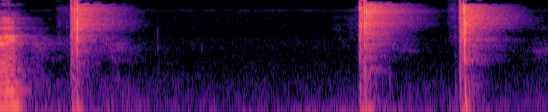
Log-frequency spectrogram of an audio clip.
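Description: Heretic Knives Cleric II out-the-front automatic knife firing and retracting its spring-driven double-edged blade: three sharp metallic snaps, the first about half a second in and the last two under a second apart near the end.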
